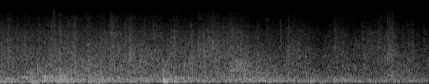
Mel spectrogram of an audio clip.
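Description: A congregation standing up from the pews: a steady shuffling and rustling of many people rising.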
